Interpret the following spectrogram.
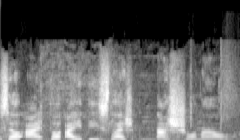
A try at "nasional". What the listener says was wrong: With an S, by the way. Nasi Onal.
